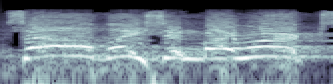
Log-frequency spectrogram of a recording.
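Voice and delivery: high, drawn-out mock accusation; mock outcry. Preacher mimicking an accusation of false doctrine, mock outcry. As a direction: stretch it out like an outraged accuser.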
